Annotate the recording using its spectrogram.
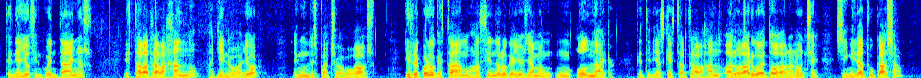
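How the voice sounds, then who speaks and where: Over a quiet background, a man talks at a moderate pace with medium pitch and ordinary pitch variation. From Cuba. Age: 60s. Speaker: son of a former head of state. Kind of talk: interview. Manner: reflective.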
